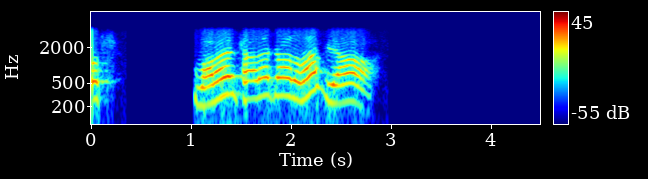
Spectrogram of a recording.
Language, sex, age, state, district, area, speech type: Dogri, male, 60+, Jammu and Kashmir, Reasi, rural, conversation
